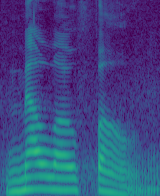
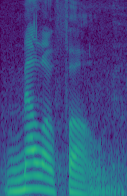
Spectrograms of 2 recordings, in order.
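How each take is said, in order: First: The word is said slowly. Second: The word is said at normal speed.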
